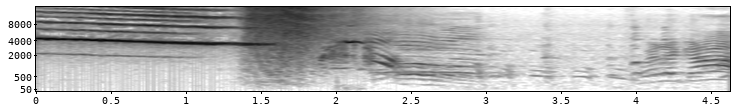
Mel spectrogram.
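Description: A firework whistles shrilly, then bursts with a loud crackling explosion, and excited voices and squeals follow nearby.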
